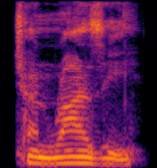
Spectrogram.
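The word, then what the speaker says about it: Chenrezig: Text Span Ras Ziggs pronounced Chanrazi Sanskrit Avalot Devara downlooking one the embodiment of mercy or compassion.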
